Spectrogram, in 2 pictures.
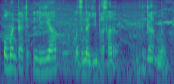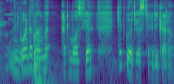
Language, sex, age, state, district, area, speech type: Kashmiri, male, 45-60, Jammu and Kashmir, Srinagar, urban, spontaneous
